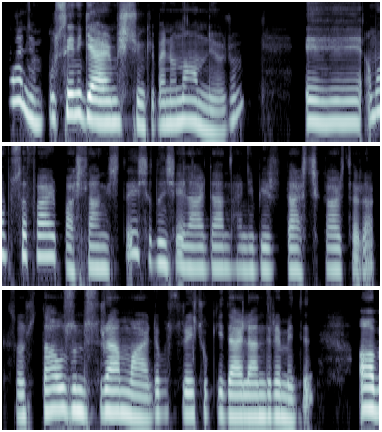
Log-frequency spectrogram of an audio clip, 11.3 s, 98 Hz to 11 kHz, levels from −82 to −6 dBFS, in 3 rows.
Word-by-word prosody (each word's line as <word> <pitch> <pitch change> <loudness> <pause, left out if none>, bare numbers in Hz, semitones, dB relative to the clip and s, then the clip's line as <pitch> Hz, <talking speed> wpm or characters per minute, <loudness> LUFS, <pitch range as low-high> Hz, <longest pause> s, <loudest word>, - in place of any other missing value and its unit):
Yani 235 - +3
bu 225 - -1
seni 255 +2 +5
germiş 200 -3 +7
çünkü, 180 -2 -4
ben 185 0 -1
onu 195 +2 +1
anlıyorum. 185 - -3 0.6
Eee, 200 -1 0
ama 270 +5 -2
bu - - -23
sefer 270 -1 -1
başlangıçta 185 0 -5
yaşadığın 230 -8 -4
şeylerden, 185 -1 -4
hani, 180 -1 -9
bir 180 0 -7
ders 180 -2 -4
çıkartarak 180 -1 -7
Sonuçta 165 +3 -4
daha 200 +1 +4
uzun 195 -1 +4
bir - - -4
süren 185 0 +3
vardı, 160 +2 -1
bu 175 - -15
süreyi 175 -1 -3
çok 170 +1 -14
iyi 175 - -3
değerlendiremedin 160 - +1 0.4
ama 205 -2 +6
185 Hz, 165 wpm, -23 LUFS, 175-205 Hz, 0.6 s, germiş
